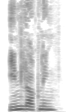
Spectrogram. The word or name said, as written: indlogning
